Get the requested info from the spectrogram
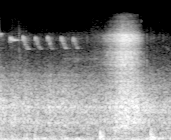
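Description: Faint small bird chirping: a quick run of about six short high notes, followed by a brief soft hiss.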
